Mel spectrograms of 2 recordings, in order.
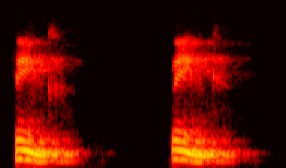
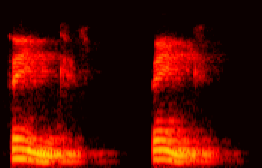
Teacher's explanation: El aire sale por la cavidad oral, pero vean cómo aquí ya la lengua se adelanta para tocar la parte inferior de los dientes superiores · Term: dental fricativo sordo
